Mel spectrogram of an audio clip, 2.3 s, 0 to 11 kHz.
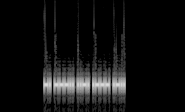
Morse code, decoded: N8FJL

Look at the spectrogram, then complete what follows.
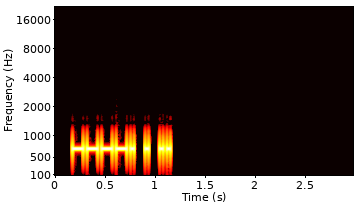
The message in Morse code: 9EI

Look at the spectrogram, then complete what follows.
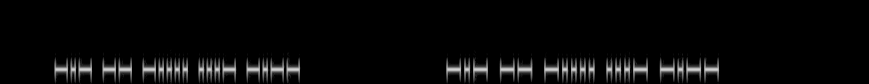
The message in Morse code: KM6VY KM6VY

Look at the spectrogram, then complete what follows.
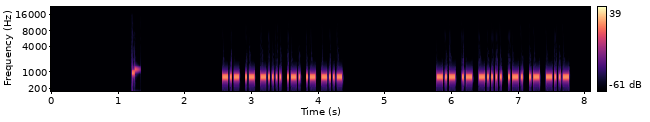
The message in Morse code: KA6RAX KA6RAX

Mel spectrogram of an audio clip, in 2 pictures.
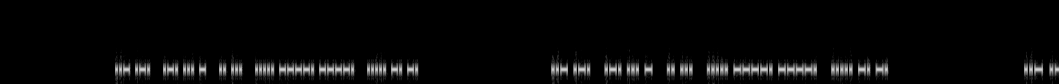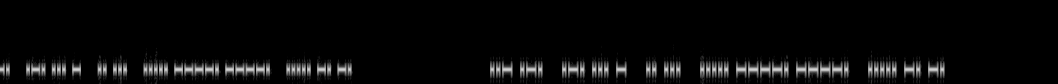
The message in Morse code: UR RST IS 599 5NN UR RST IS 599 5NN UR RST IS 599 5NN UR RST IS 599 5NN

